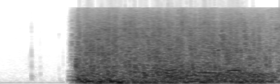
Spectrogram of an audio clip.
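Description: Sudden loud water explosion in the video game Sodor Online bursts in after silence, a roaring, crackling blast that stays dense and sustained rather than fading quickly.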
